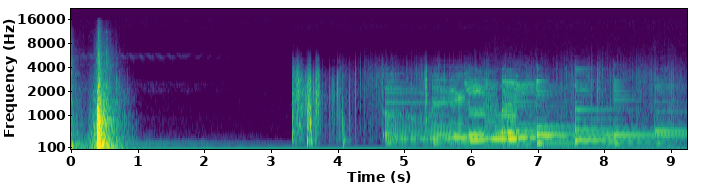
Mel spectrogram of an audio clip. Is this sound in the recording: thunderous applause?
no

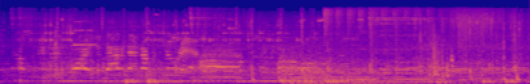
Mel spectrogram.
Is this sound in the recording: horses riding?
yes

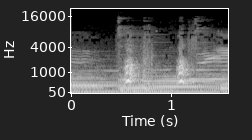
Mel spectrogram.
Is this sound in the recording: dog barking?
yes

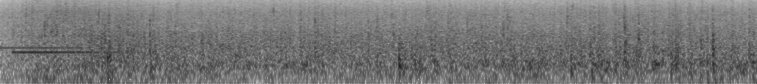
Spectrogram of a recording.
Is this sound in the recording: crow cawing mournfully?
no

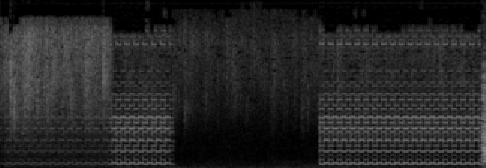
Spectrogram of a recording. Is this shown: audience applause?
no

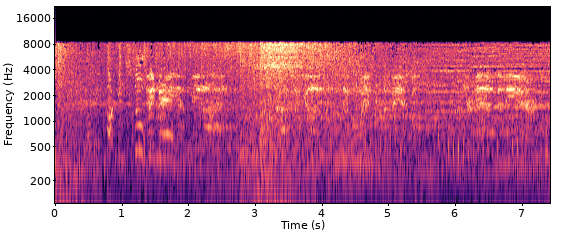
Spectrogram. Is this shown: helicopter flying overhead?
yes

